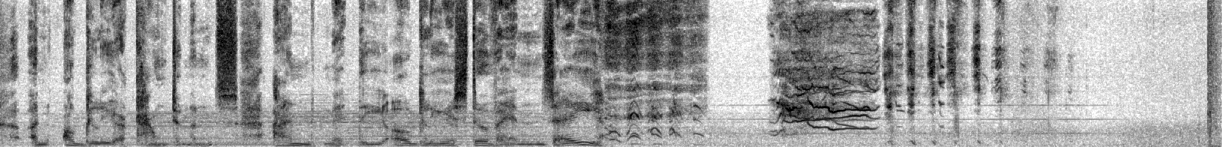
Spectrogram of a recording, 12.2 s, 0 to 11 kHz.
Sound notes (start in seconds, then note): 6.0 more wheezing laughter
